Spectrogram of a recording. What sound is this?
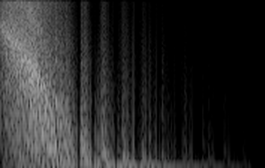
Wave Of Noise
This is a "wave" of noise.
Useful for...noise.
glitch, sound, wave, unaudible, effect, noise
